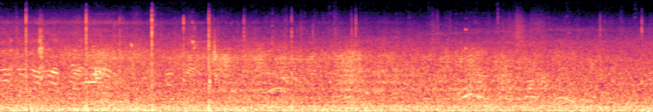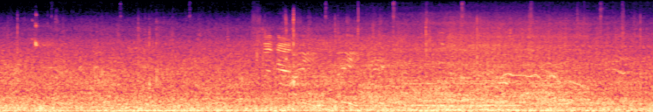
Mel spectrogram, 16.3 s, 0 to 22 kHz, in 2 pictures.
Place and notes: Sanchong, New Taipei City - Play basketball
Play basketball, Next to schools, Rode NT4+Zoom H4n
